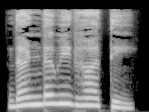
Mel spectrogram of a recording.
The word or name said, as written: ದಂಡವಿಘಾತಿ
